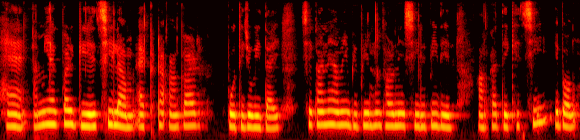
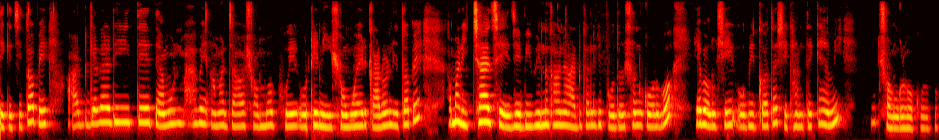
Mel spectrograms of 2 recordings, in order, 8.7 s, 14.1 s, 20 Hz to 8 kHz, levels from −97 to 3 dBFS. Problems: none marked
